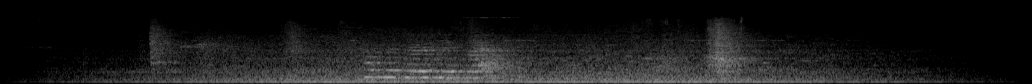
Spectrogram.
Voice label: Grocery PA, Unintelligible announcement in grocery store.; Stores and Malls; Backgrounds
